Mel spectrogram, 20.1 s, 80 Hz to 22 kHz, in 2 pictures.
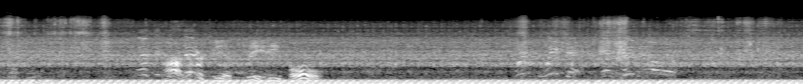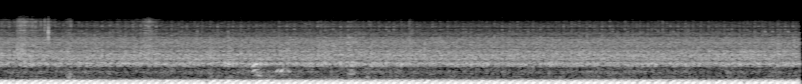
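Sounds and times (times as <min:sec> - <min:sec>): atv engine idling: 0:00.0 - 0:20.0.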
